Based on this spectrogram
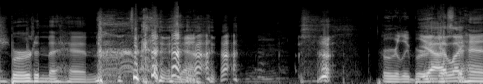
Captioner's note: laughing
